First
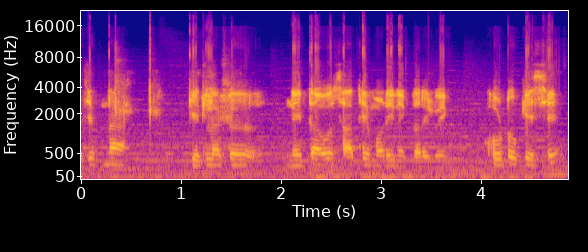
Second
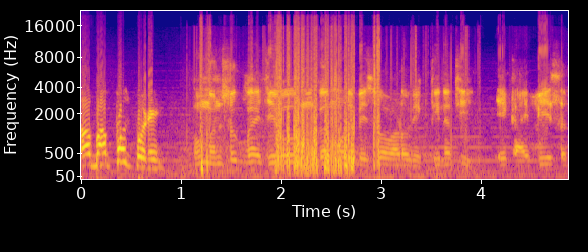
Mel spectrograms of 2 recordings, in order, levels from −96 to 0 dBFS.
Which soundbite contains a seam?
second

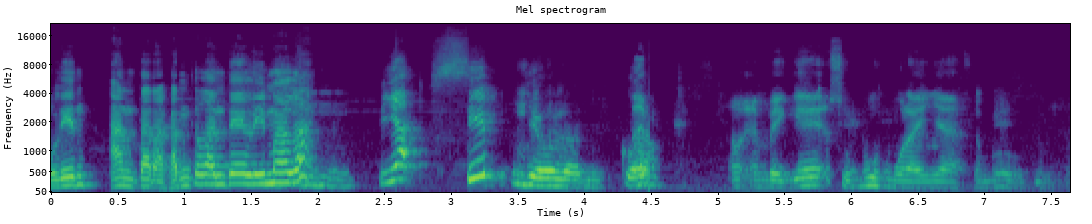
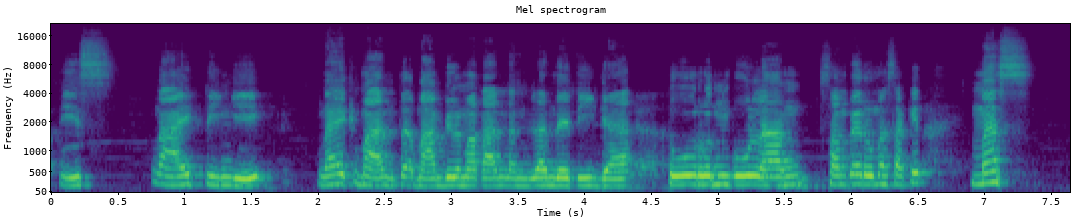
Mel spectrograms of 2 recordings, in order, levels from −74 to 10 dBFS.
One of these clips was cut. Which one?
first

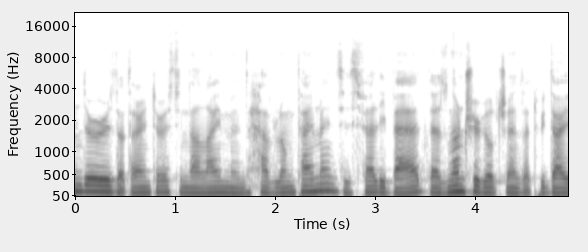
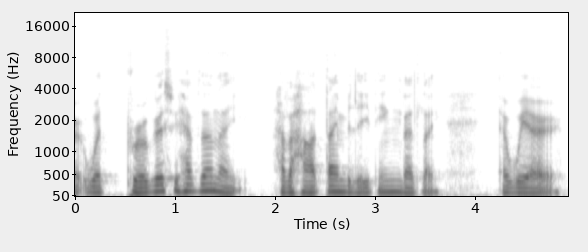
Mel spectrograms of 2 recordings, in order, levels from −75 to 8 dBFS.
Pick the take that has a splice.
first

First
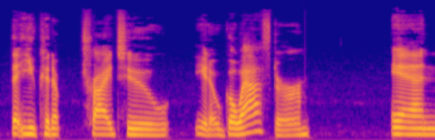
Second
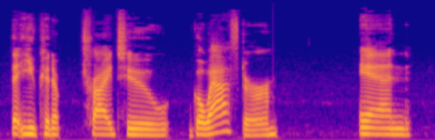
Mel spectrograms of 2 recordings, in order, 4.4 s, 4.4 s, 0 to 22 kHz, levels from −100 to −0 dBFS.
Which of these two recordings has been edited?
second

